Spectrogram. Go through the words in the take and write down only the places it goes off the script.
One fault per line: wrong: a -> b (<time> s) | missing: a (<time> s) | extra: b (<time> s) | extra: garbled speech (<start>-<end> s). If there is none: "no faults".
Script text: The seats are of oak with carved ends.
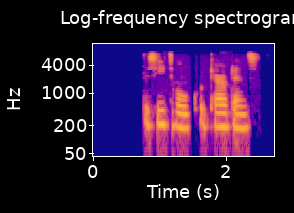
missing: are (1.2 s)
